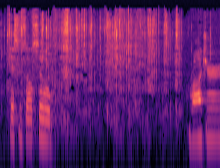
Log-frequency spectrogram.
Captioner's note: sound of crinkling plastic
